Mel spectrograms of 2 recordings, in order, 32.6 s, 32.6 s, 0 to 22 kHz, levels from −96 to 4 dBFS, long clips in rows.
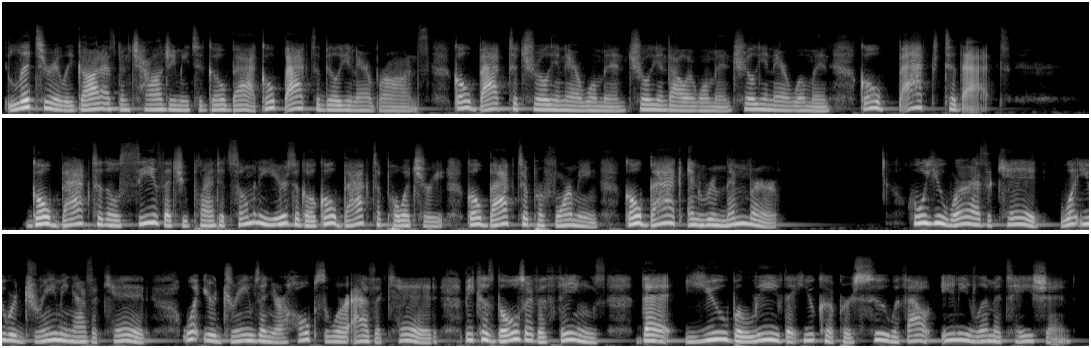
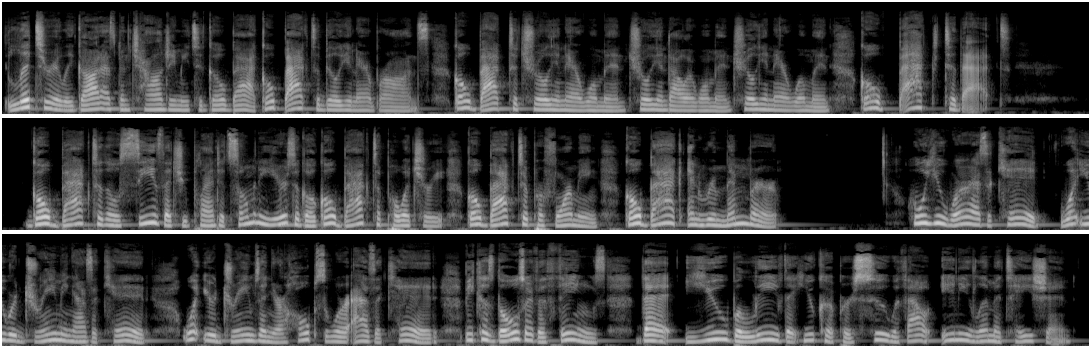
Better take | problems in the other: second | muffled; slightly; fading above 4 kHz

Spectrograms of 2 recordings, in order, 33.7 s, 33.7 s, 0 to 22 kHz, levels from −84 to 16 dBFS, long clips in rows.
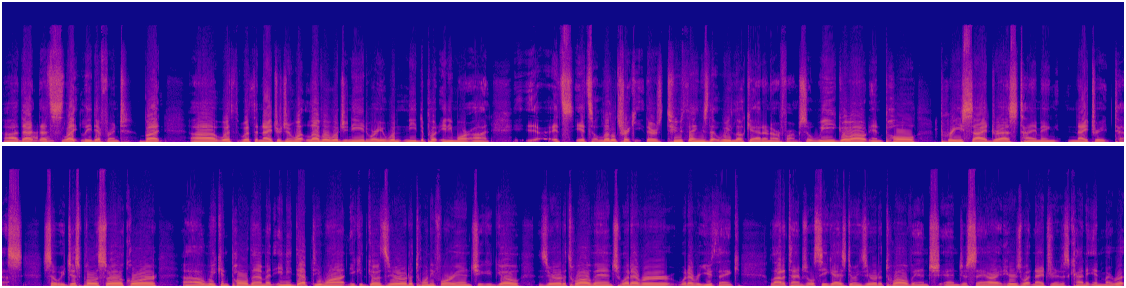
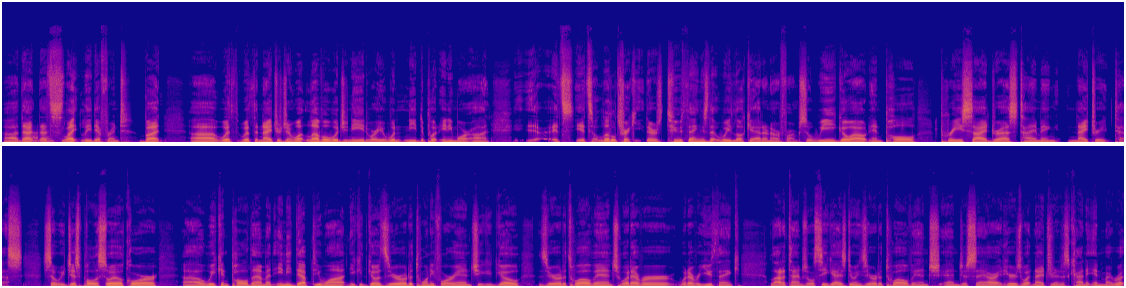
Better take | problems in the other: second | distortion; slight; 9% of the sound clipped

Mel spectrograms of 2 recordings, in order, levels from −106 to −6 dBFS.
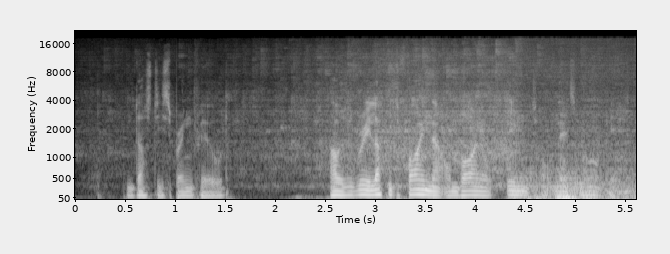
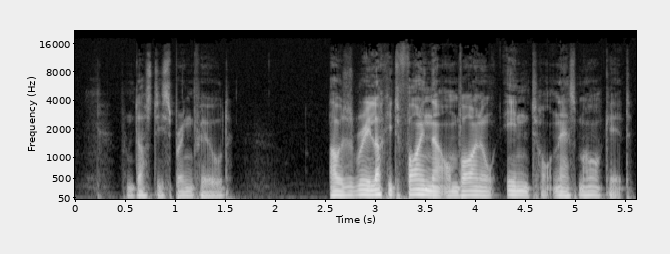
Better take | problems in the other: second | rain or running water; loud; throughout; 7 dB below the speech

